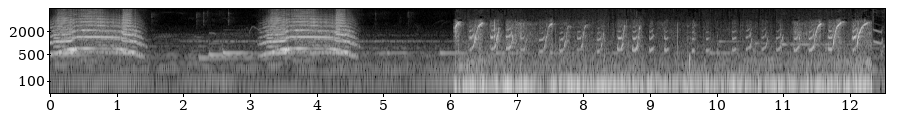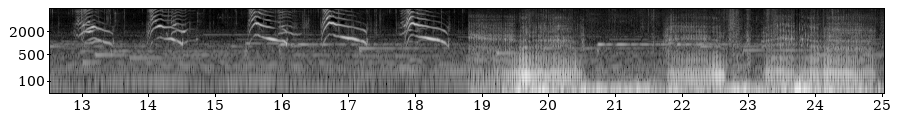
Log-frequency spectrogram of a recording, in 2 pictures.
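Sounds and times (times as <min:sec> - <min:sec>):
background music: 0:00.0 - 0:25.0
rising chirps: 0:05.7 - 0:19.4
low rumble: 0:05.8 - 0:12.9, 0:18.8 - 0:25.0
tiger growling: 0:06.0 - 0:25.0
kitten mewing: 0:12.3 - 0:14.8, 0:15.5 - 0:18.6.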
